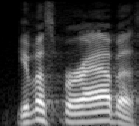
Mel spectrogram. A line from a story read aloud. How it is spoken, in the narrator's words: they said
